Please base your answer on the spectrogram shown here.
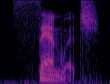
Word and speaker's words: sandwich: disappears to become Christmas the d in sandwich often disappears but not always to become sandwich although some people will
